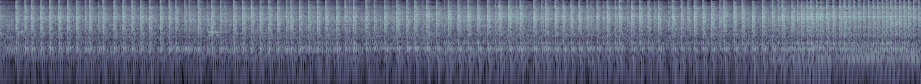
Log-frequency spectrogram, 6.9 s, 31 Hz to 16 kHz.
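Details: 2009 Kawasaki KX85 two-stroke after fresh fuel and new jets: fast crisp popping holding a raised idle that won't settle, still idling high. Owner suspects an air leak adding extra air and plans to go down another jet size.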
